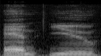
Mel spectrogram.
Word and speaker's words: Mu: religion, they referred to as Mu, M-U, but it's pronounced more like Mu.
